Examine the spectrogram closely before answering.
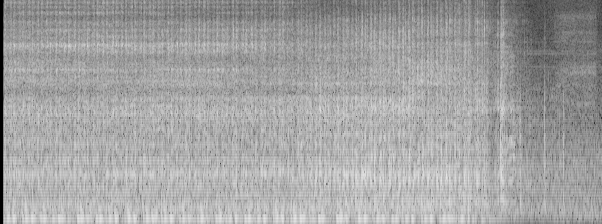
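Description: A motorcycle engine rumbles and revs loudly close by.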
